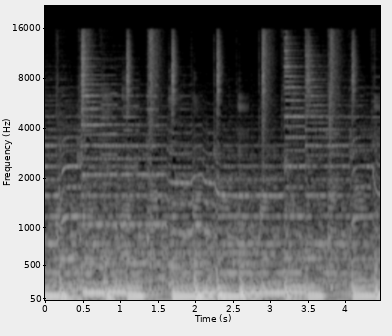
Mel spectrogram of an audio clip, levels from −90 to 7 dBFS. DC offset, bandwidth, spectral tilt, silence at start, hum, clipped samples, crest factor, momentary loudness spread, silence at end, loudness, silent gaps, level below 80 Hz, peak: 2%; 16 kHz; -6.5 dB/octave; 0 s; none; under 0.1%; 14 dB; 5 LU; 0 s; -20 LUFS; none; -22 dBFS; -4 dBFS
